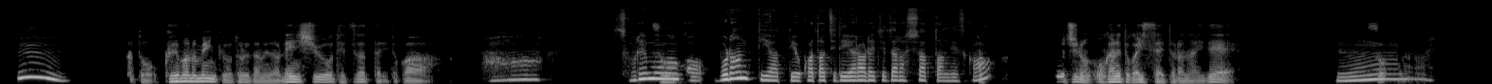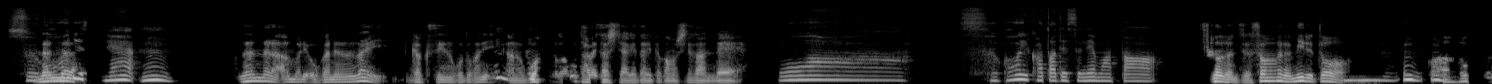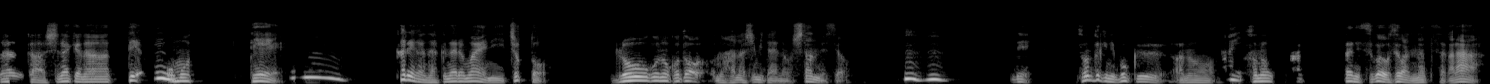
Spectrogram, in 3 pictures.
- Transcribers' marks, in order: other background noise; tapping
- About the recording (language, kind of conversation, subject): Japanese, advice, 退職後に新しい日常や目的を見つけたいのですが、どうすればよいですか？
